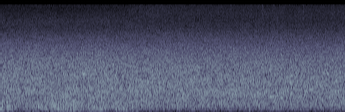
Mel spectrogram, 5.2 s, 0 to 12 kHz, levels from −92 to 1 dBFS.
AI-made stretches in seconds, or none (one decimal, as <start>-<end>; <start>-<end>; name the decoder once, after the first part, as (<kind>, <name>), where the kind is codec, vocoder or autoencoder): none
